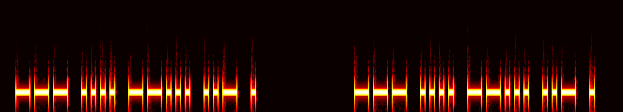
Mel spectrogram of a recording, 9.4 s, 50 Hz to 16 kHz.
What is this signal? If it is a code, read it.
Morse code, heard as a keyed tone, about 17 wpm, 700 Hz. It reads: OH7UE OH7UE
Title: DXCC-100 Call Signs - 5 Characters - Repeated 3x - 17wpm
